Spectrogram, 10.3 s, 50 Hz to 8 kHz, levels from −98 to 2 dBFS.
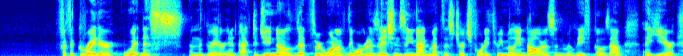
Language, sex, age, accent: English, male, 30-49, American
